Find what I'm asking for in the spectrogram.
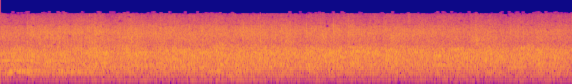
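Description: An audience claps steadily and loudly, a dense wash of many hands applauding without pause for several seconds, with no voices standing out.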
